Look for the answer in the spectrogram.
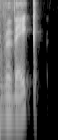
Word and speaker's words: Vivek: Vivek Ramaswamy, or Vivek, like cake, they say that's how you pronounce his name.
